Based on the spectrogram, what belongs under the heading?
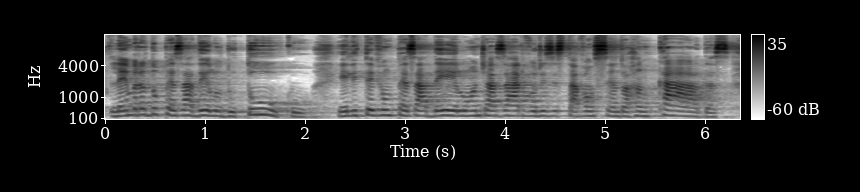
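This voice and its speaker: Brazilian schoolteacher recording a kids' lesson; stretches syllables, keeps asking "não é?", echoey room with long reverb. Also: female voice, medium pitch, steady tone, fairly bright tone. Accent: Brazilian Portuguese. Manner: slow, drawn-out spelling of syllables with frequent "não é?" checks. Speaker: primary school teacher. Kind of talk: recorded lesson for young children.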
